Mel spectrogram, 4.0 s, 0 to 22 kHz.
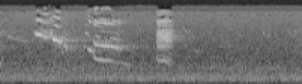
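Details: A family of magpie shrikes, a cooperatively breeding species, whistles in the dawn chorus at sunrise in Sabi Sand, South Africa, on 12 February 2016. Clear, sliding whistles fall and rise in quick bursts over a steady hum and a faint voice.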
